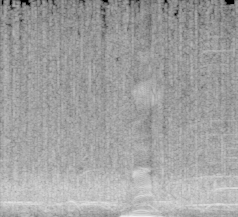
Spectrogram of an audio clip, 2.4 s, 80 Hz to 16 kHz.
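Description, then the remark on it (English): Steady audience applause on the live radio show Contractor Talk (iHeartRadio 94.1 FM WFLA, Orlando) fills the whole clip as a dense, even clatter of clapping, with a brief rising-and-falling voice-like tone cutting through midway. “But thank you for the applause anyway.”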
